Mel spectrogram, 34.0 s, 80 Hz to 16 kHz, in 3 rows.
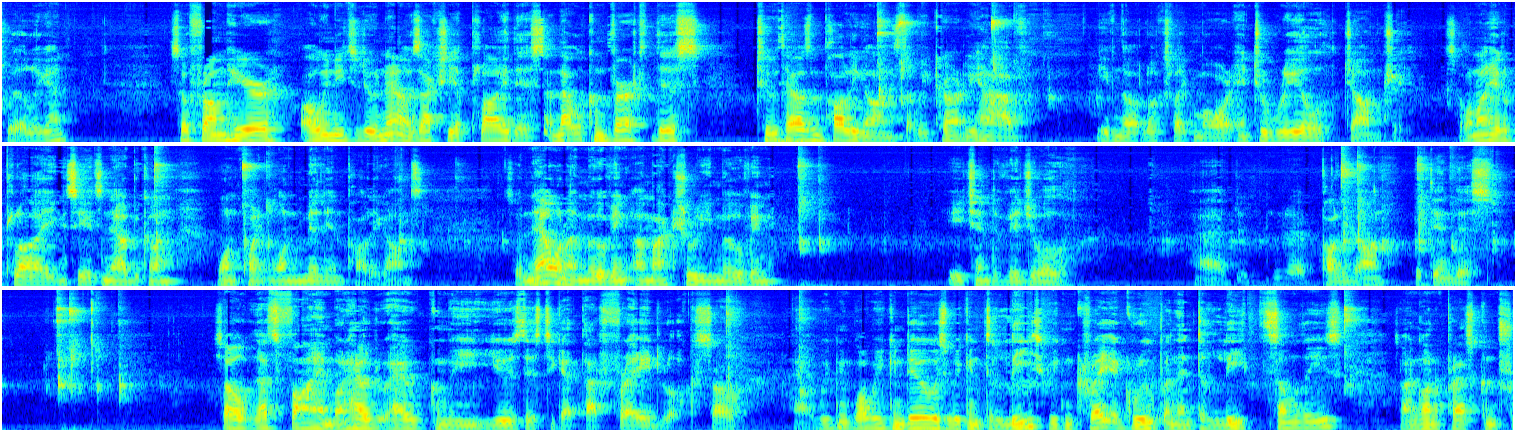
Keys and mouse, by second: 6.5 click, 6.7 shift+f, 10.2 click, 12.9 shift+click, 13.1 shift+f, 15.0 click, 17.3 s, 17.4 click, 21.5 ctrl+z, 23.2 shift+f, 24.3 click, 28.2 alt+right click, 32.7 ctrl+right click.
